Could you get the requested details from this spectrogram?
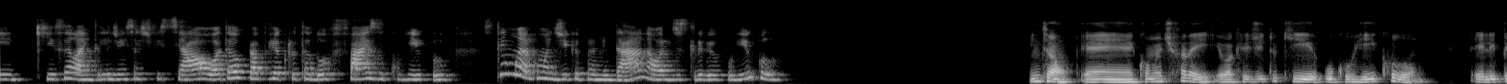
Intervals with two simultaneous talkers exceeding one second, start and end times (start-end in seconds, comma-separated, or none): none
